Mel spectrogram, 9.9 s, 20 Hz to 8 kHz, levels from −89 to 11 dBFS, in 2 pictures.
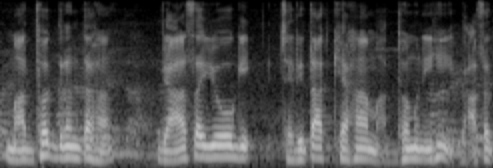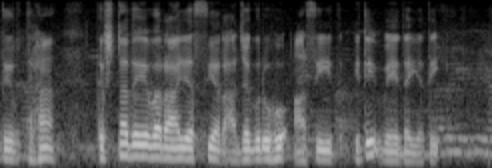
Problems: background sounds at intervals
